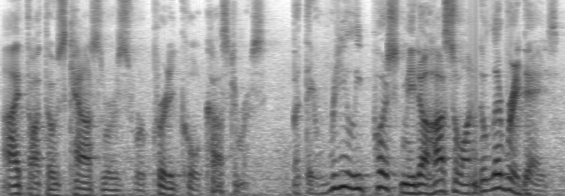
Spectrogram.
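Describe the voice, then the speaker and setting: Animated, easygoing man. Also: medium pitch, brisk, slight background noise. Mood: amused. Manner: conversational, animated. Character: easygoing, sincere male food-courier comrade. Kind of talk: video game cutscene acting.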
